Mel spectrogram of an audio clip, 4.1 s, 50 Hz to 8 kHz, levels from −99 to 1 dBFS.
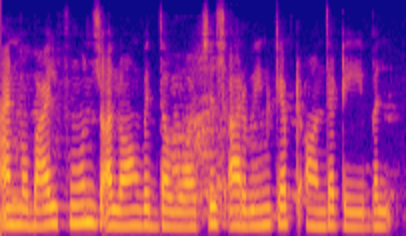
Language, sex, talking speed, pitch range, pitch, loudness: English, female, 190 wpm, 190-215 Hz, 200 Hz, -18 LUFS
